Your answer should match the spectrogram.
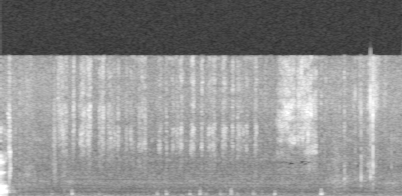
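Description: Dry-erase marker writing on a whiteboard: faint, light scratching strokes and small ticks of the tip as words are written.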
